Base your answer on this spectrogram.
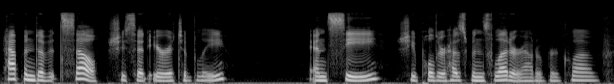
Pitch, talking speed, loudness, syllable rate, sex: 190 Hz, 175 wpm, -20 LUFS, 5.5 syllables/s, female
